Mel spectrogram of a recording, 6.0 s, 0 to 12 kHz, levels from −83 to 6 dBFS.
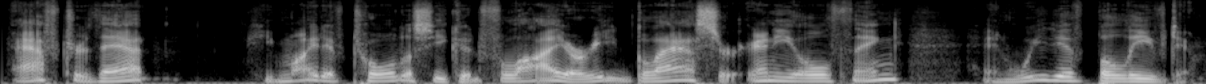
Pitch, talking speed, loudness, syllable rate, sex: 135 Hz, 220 wpm, -19 LUFS, 5.2 syllables/s, male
